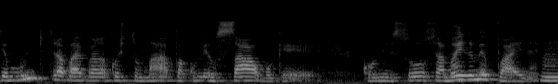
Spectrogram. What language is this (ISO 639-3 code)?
por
